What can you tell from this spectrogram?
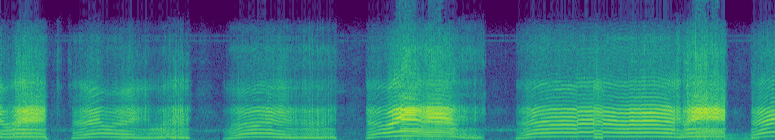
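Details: Two domestic cats squaring off in a fight, trading long drawn-out yowls that rise and fall in wavering arcs, each howl lasting one to three seconds with brief silent gaps between them.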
